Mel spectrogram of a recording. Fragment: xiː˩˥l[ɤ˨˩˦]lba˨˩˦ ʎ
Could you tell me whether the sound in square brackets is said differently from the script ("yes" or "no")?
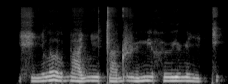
no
